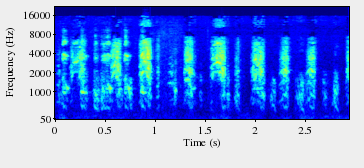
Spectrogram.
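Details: Male chukar partridges sparring in breeding season, recorded from inside a car: spaced, harsh chattering notes in short bursts, higher and more scattered than a steady series.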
